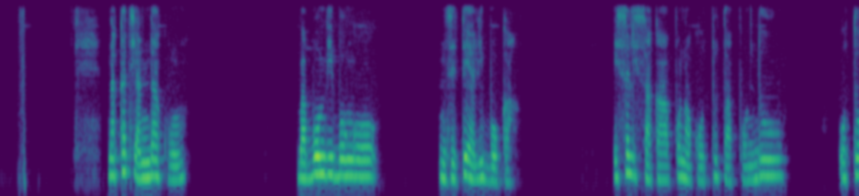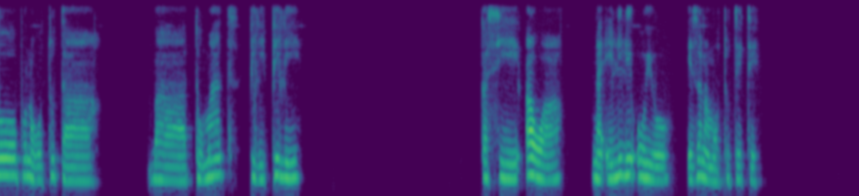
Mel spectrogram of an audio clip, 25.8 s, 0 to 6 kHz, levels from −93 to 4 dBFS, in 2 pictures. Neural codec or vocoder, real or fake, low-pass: none; real; 5.4 kHz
